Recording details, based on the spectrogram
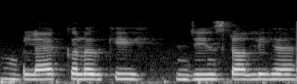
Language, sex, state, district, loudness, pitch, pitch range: Hindi, female, Punjab, Fazilka, -14 LUFS, 235 Hz, 230-240 Hz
